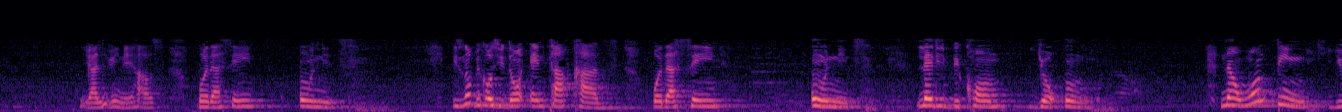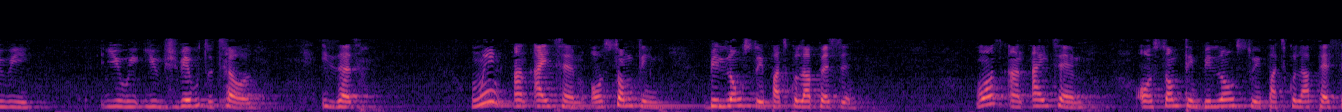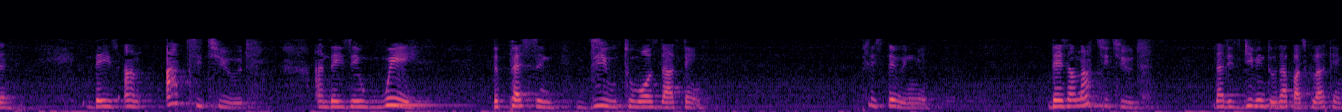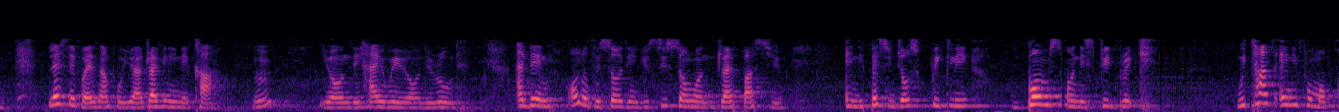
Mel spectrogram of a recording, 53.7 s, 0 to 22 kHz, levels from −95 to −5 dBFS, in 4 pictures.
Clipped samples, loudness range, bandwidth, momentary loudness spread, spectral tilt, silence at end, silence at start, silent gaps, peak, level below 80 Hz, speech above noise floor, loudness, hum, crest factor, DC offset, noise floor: under 0.1%; 6 LU; 5.2 kHz; 17 LU; -4.5 dB/octave; 0 s; 0.8 s; none; -20 dBFS; -76 dBFS; 29 dB; -43 LUFS; none; 24 dB; under 0.1%; -71 dBFS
